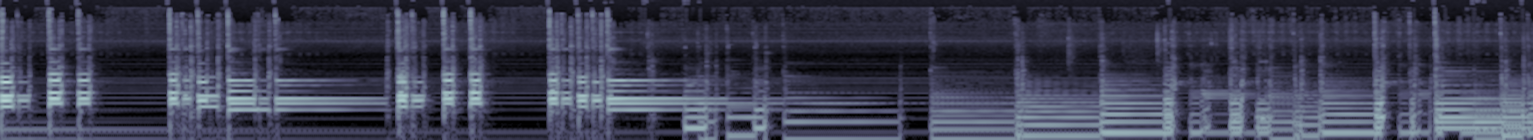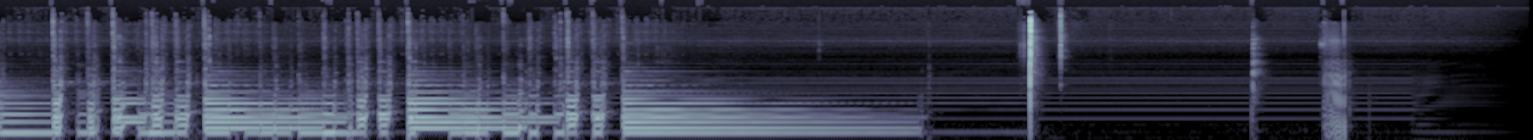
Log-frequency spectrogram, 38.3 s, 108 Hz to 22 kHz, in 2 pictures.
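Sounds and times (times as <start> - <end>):
Hohner Pianet M electric piano switch-off noises: 0.0 - 1.3, 2.2 - 6.2, 6.9 - 30.8.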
